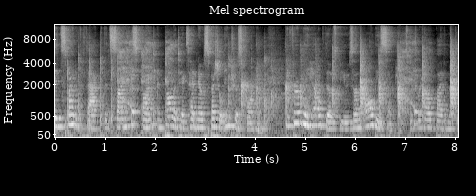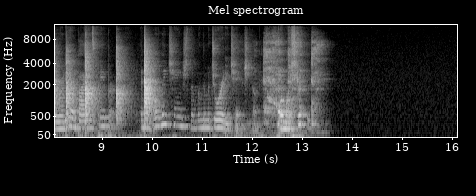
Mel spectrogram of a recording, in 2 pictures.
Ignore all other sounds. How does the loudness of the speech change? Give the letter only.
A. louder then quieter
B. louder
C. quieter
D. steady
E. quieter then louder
C.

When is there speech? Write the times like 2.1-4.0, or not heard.
0.0-13.2.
